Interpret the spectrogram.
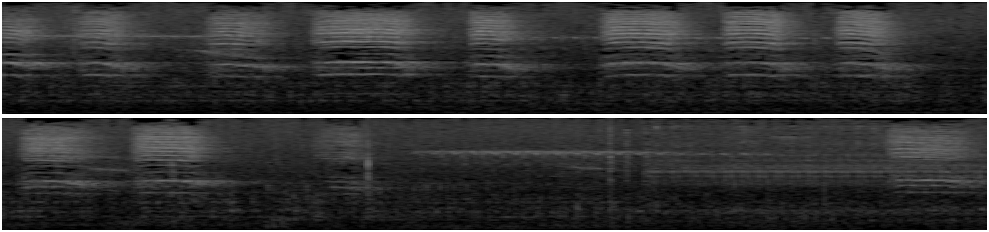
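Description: Harsh, rasping bird calls repeated about twice a second, stopping about six seconds in, followed by a faint steady high whine.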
